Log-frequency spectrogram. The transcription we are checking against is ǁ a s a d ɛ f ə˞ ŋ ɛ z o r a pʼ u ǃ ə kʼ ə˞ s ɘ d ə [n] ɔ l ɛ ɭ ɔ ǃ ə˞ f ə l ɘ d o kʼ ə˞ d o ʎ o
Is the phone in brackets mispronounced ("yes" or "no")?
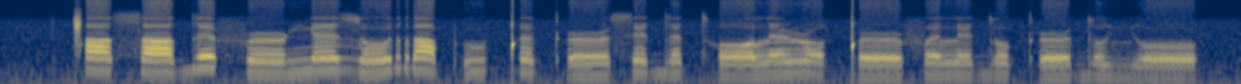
yes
